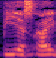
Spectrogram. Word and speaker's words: psi: their size psy psy this is written as psi P is silent for energy level yeah yeah do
